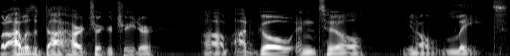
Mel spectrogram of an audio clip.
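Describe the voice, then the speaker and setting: On a very clean recording with a silent background, a man with an American accent has an ordinary speaking voice at a fairly low pitch. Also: ordinary pitch variation, fairly slow pace. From US Midwest (Detroit). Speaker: podcast co-host. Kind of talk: casual chat.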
